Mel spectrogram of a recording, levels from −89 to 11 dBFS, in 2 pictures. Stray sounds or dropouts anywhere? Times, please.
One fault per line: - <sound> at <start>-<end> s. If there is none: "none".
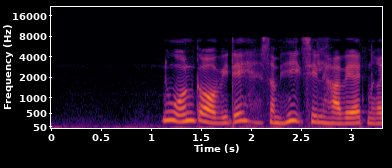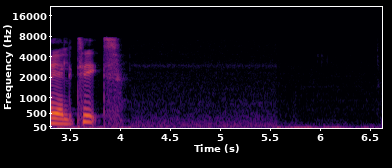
none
